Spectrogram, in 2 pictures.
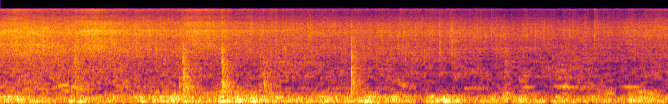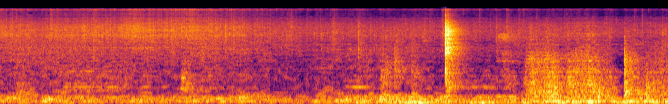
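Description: Akara bean batter sizzling in a frying pan with a little oil, the sizzle slowly fading, with light scrapes and taps of a metal spoon spreading the batter. One sharp clink near the end.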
